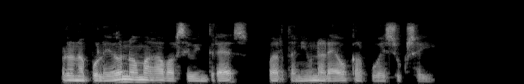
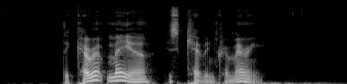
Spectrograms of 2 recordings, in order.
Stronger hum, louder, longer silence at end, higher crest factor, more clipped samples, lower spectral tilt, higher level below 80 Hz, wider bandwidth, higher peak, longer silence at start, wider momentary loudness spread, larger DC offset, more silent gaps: neither; about the same, -22 LUFS vs -22 LUFS; first, 0.9 s vs 0.25 s; about the same, 18 dB vs 20 dB; neither; about the same, -5 dB/octave vs -6 dB/octave; second, -64 dBFS vs -40 dBFS; second, 7.6 kHz vs 16 kHz; about the same, -4 dBFS vs -2 dBFS; about the same, 0.6 s vs 0.65 s; second, 10 LU vs 17 LU; neither; first, 2.49-2.68 s vs none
